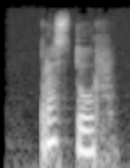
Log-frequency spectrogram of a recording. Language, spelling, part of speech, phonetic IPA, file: Russian, простор, noun, [prɐˈstor], Ru-простор.ogg
- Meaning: 1. open space, expanse 2. freedom 3. scope, range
